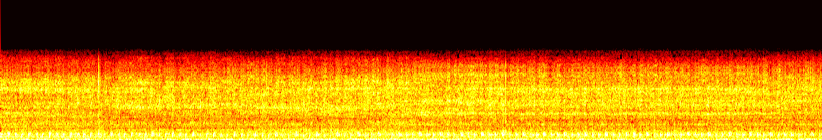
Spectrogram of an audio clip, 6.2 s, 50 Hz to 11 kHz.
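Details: 2004 Audi S4 4.2L V8 at idle, gauge showing over 100 psi at idle: a steady, fairly regular tapping knock, roughly three per second; engine knock whose cause is not confirmed.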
